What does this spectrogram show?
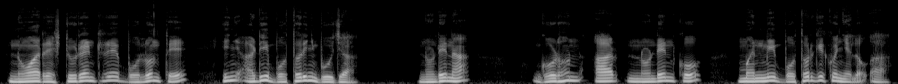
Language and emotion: Santali, fearful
